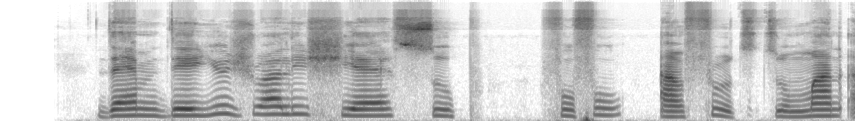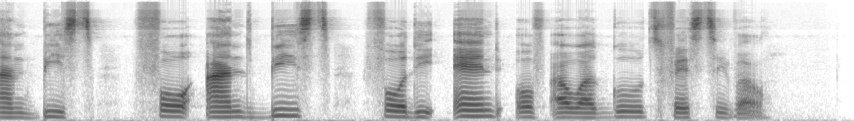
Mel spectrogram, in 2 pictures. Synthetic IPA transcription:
ðɛ̃mdejuʒualiʃɛsup | fufu | ãnfɹutːʰumãnãnbist | fɔãnbist | fɔðiɛ̃ndɔvawaɡoldfɛstiva̰l

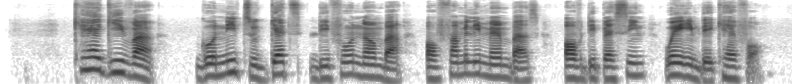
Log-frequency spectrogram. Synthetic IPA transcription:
kʰɛɡivə | ɡonid̚tuɡɛtdifõnnɔ̃mbə̰ | ɔv̥familimɛ̃mbəz | ɔvdipɛsĩn | wɛ̃hĩmdekʰɛfɔ̰

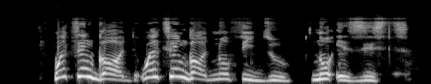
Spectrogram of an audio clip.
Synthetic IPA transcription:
wetĩnɡɔdwetĩnɡɔd̚nofidunoʔezist

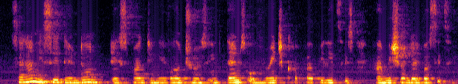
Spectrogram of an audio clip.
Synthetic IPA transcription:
salamisedɛ̃ndɔ̃ntɛkspãndinivaldɹɔ̃nsĩntɛmsɔfɹẽnd͡ʒkʰapabilitʰiz | ãnmiʃɔ̃ndaɪvasitʰi

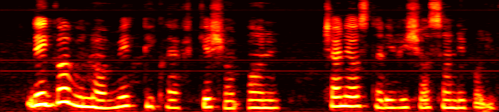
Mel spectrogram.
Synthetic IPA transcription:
deɡɔvɛnamek̚dikʰlaɾifi̥keʃɔ̃nɔ̃n | t͡ʃanɛlstɛlɛviʃɔ̃nsɔ̃ndepɔliti

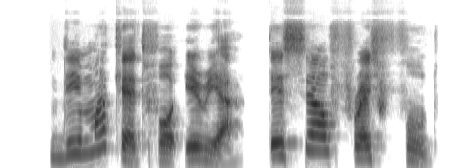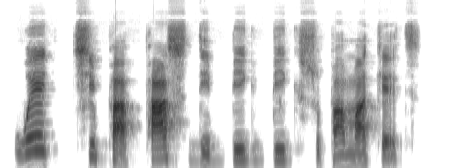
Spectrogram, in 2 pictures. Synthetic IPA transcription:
dimakʰɛtfɔeɹia | d̥esɛlfɹɛʃfud | we | t͡ʃipʰa̰pʰasdibiɡbiɡsupamakʰɛ̰t

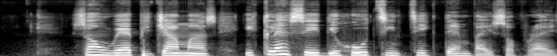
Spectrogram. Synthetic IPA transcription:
sɔ̃mwɛpʰid͡ʒamazdikʰlɛsedəholtʰĩmtʰekdɛ̃mbaɪsəpʰɹaɪs

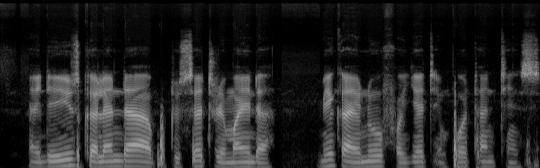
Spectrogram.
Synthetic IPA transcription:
ʔajdejuskʰalɛ̃ndaaptusɛtɾɪmajnda | mɛkajnoːfɔɡʲɛtɪmpʰɔːtʰãnt̪ʰːɪ̃ŋs

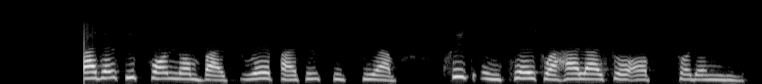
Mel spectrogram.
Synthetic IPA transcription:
mad͡ʒɛ̃nsifɔnɔ̃mbaɹepasĩnsiktiam | kʰwikĩnkʰeswaɦalaʃoɔp̚sɔdɛ̃nli

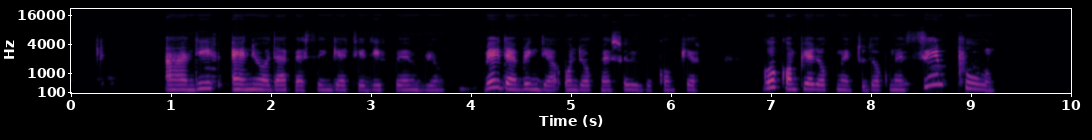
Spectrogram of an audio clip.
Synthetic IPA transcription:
ãndifɛniɔdapɛsĩnɡɛtʰedifɹɛ̃nvjumek̚dɛ̃mbɹĩŋdɛaʔõndɔkumɛ̃ntswɛwiwikɔ̃pɛ | ɡokɔ̃mpɛdɔkumɛ̃ntʰːudɔkumɛ̃ntsĩmpʰul

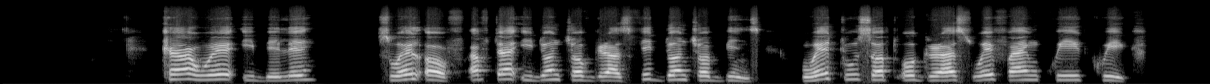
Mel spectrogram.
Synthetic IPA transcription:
kʰawɛibele | swɛlɔfaftaʔidɔ̃nt͡ʃɔp̚ɡɹasfit̚dɔ̃nt͡ʃɔp̚bĩns | wɛtʰusɔp̚tʰoɡɹaswefãɪ̃nkwikʰːwik

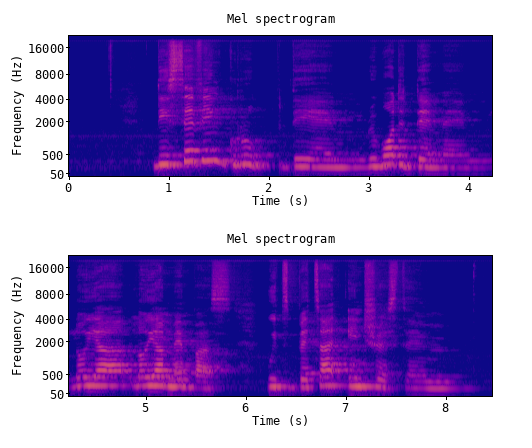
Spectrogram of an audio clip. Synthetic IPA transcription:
disɛvĩŋɡɹupdeɹiwɔddɛmɛ | lɔjamɛ̃mbəs | wiθbɛtaĩntɹɛstɛm

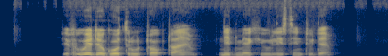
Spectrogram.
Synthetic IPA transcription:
pipl̩wedeɡoθɹutʰɔp̚tʰãɪ̃m | nidmekʰjulisə̃ntʰudɛ̃m

